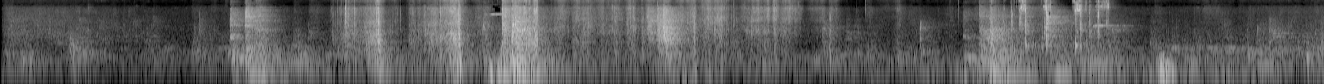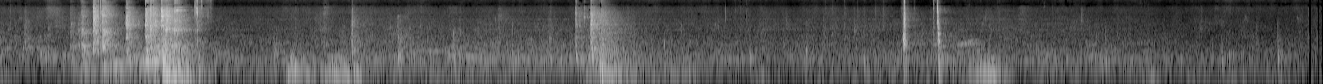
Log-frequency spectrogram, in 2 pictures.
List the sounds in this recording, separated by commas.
footsteps, door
